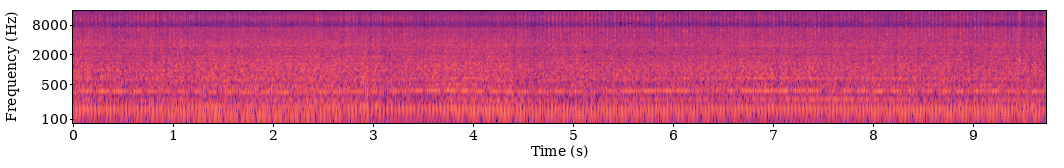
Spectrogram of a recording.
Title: Tecumseh 22HP surging - alternate misfire on each cylinder - random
